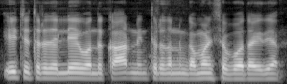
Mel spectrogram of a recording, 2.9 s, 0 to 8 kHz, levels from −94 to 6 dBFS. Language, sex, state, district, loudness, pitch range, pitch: Kannada, male, Karnataka, Koppal, -16 LUFS, 135-145 Hz, 140 Hz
